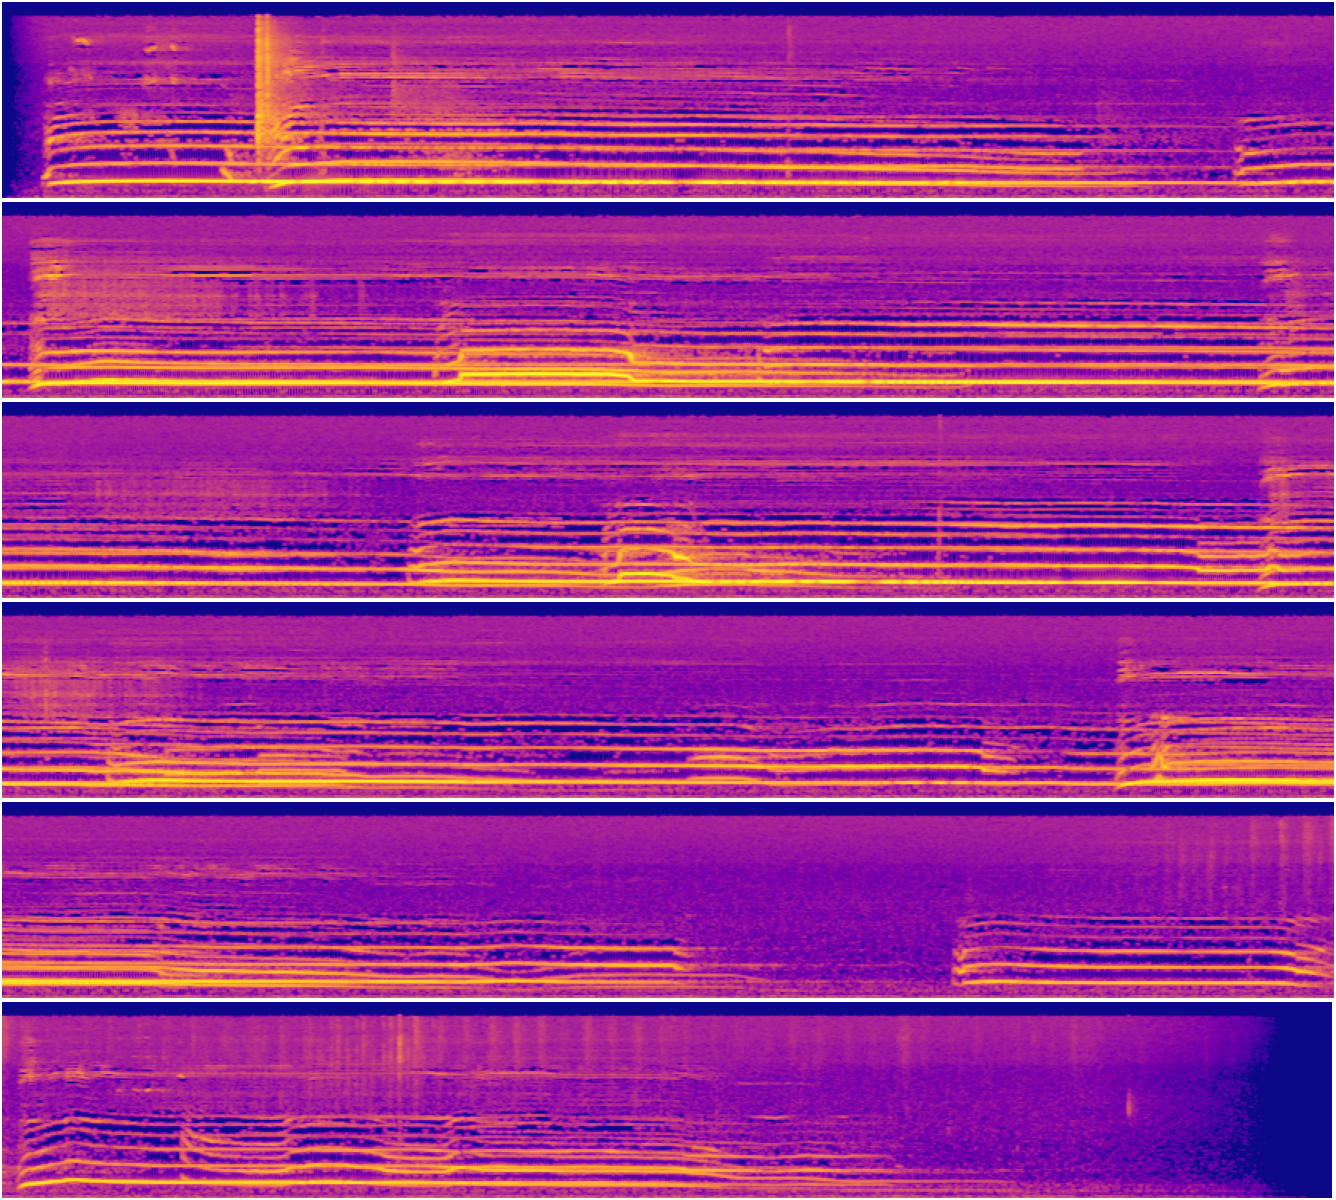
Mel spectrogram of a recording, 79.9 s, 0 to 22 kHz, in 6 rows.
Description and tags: Sudet ulvovat / Wolves howling, small pack, frost snapping
Pieni lauma susia ulvoo. Välillä pakkanen naksahtaa puissa.
Paikka/Place: Suomi / Finland / Ähtäri
Aika/Date: 21.04.1994
Wolf, Susi, Finnish-Broadcasting-Company, Suomi, Field-Recording, Wildlife, Wild-Animals, Finland, Soundfx, Yleisradio, Tehosteet, Animals, Yle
